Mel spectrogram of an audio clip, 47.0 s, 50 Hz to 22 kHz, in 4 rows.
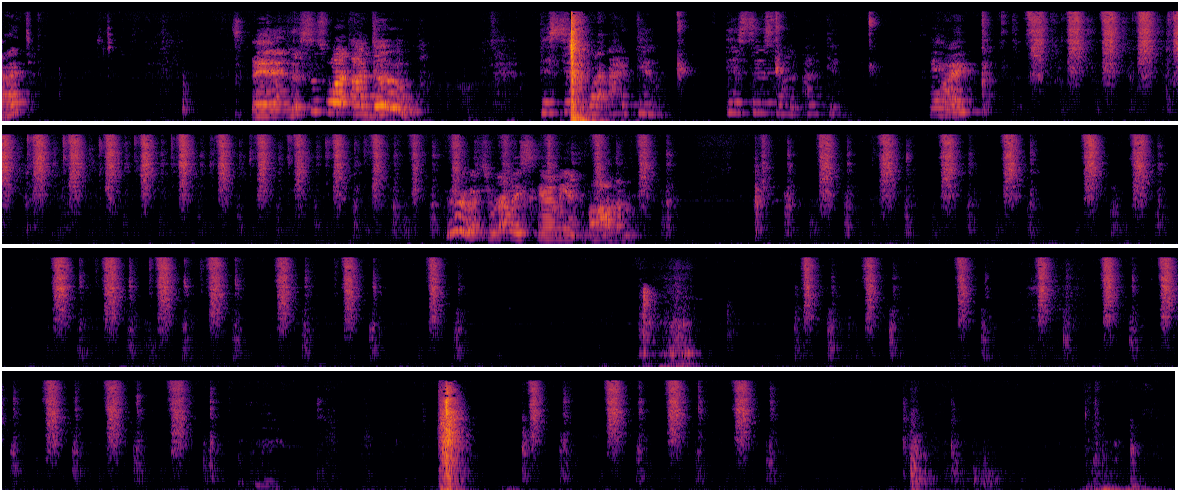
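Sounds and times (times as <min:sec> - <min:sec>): spray bottle hissing sprays: 0:10.1 - 0:16.1, 0:18.1 - 0:18.5, 0:19.3 - 0:23.4, 0:24.0 - 0:28.1, 0:31.4 - 0:37.2, 0:40.5 - 0:43.0.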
